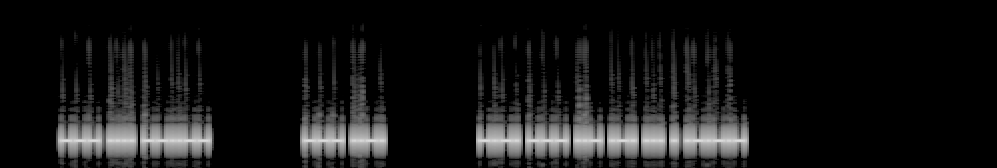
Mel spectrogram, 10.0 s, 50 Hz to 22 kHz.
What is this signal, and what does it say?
Morse code, heard as a keyed tone, about 34 wpm, 700 Hz. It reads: OH, OF COURSE.
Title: 4x Word-Spacing - Sentences from Top 500 Words - 35wpm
